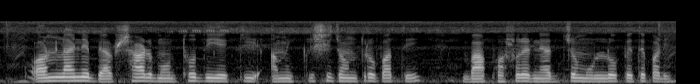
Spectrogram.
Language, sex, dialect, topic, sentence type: Bengali, male, Rajbangshi, agriculture, question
